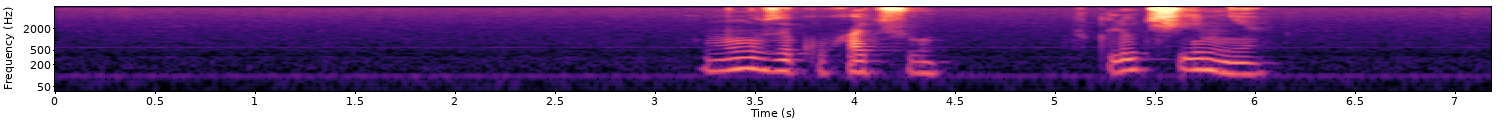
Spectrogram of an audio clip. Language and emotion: Russian, neutral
